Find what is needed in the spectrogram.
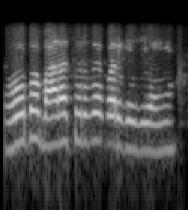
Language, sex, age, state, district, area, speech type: Urdu, male, 18-30, Uttar Pradesh, Gautam Buddha Nagar, urban, conversation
